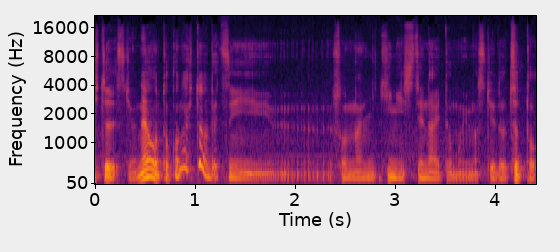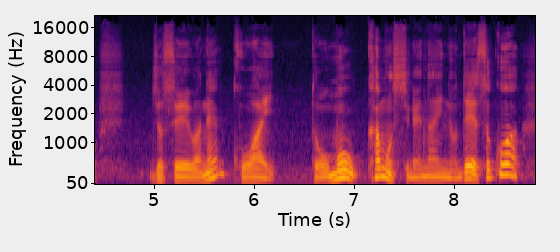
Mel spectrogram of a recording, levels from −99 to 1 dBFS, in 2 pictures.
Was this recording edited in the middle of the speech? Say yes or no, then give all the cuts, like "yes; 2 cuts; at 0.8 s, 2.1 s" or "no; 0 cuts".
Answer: no; 0 cuts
